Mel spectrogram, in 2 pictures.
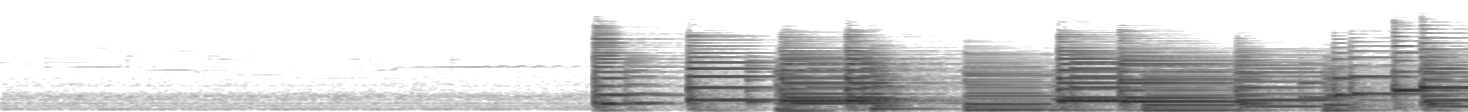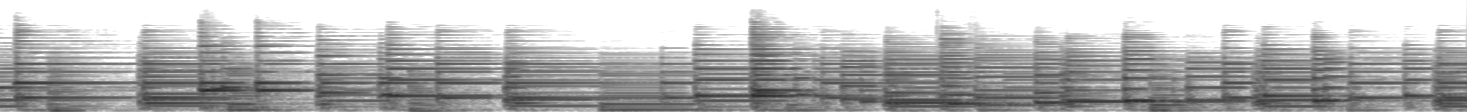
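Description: Background solo piano music, starting abruptly about three seconds in after near silence and then playing continuously with many quick notes.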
